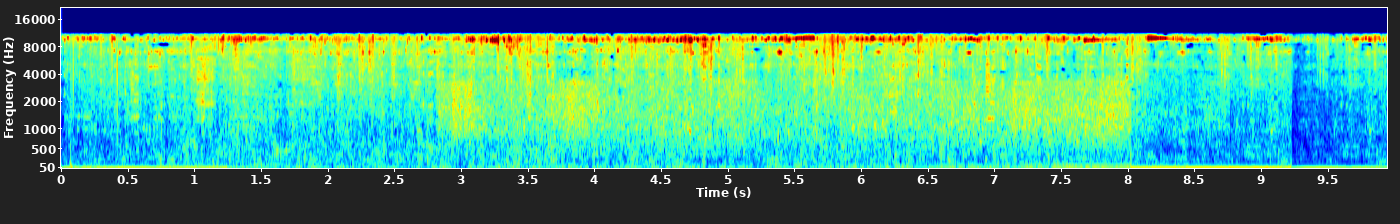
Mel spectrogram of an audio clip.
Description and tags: busy 2-bar loop with noise and glitchy panned sounds; made with Native Instruments Reaktor and Adobe Audition
busy, sound-design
